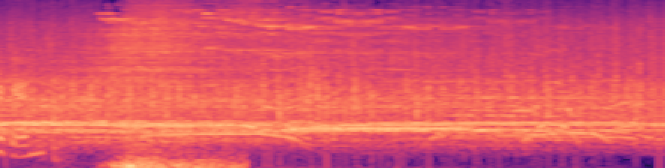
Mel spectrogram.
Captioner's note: applause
